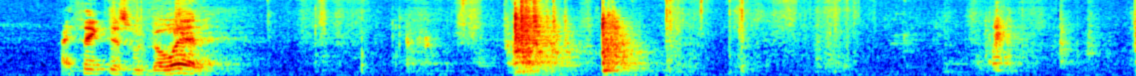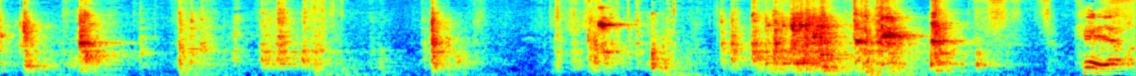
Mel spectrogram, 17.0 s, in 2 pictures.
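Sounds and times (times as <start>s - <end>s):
metal knocking and scraping: 7.4s - 12.2s, 12.8s - 16.1s.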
